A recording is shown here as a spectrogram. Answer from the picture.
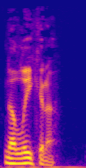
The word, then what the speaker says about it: Ntilikina: Ntilikina. – Yeah, Ntilikina. Yeah. – Ntilikina. – That's what I said. – Frank Ntilikina. Sorry. – Frank, you screwed me up now. – It's Ntilikina? – Frank Ntilikina.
